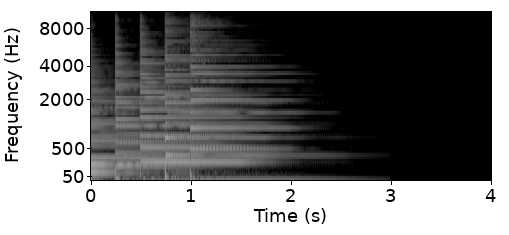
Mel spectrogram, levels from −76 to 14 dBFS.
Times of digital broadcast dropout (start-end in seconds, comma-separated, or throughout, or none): none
